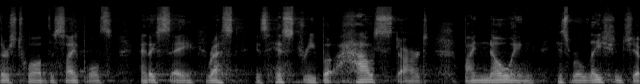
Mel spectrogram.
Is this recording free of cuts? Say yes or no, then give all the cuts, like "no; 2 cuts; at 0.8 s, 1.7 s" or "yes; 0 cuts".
no; 3 cuts; at 1.5 s, 2.1 s, 3.7 s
